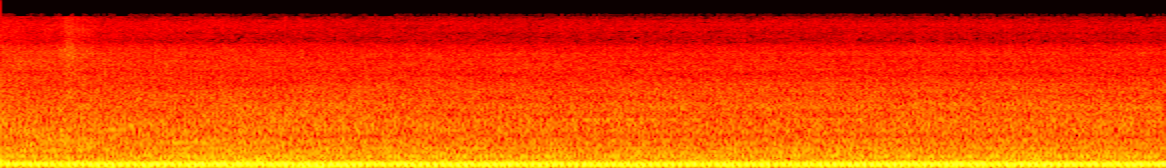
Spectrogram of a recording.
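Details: Hyundai Galloper LPG vaporizer engine after no-start repair: low, smooth idle hum holding steady and even, no stumbles or misses; idling normally again.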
